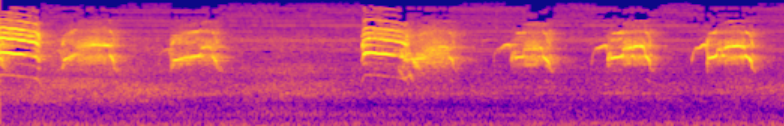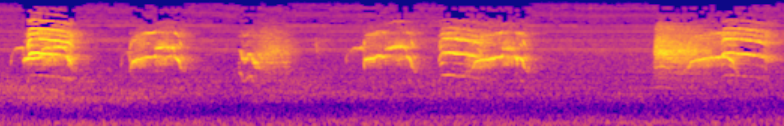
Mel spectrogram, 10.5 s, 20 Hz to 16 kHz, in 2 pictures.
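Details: Juvenile male red-tailed hawk begging from its mother as she flies by the nest, 7.2.23. A rapid, insistent series of about a dozen raspy, downslurred screams and squeals follows at roughly one per second.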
